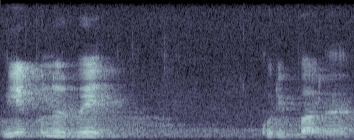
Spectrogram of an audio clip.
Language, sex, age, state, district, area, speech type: Tamil, male, 45-60, Tamil Nadu, Namakkal, rural, spontaneous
